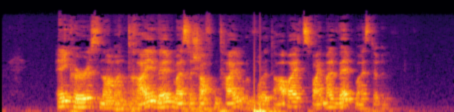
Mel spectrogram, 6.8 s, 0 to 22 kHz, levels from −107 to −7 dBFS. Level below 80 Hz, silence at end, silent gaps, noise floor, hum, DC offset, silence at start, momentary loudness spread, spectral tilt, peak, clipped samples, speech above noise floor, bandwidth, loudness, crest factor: -32 dBFS; 1 s; none; -63 dBFS; none; under 0.1%; 0.85 s; 9 LU; -4.5 dB/octave; -2 dBFS; under 0.1%; 46 dB; 14 kHz; -17 LUFS; 16 dB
